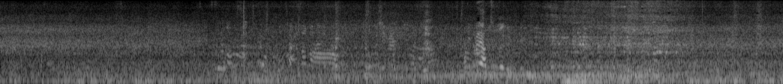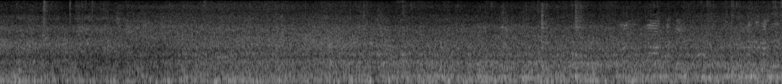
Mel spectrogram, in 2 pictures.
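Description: Steady low rumble of wind and surf by the sea, with a stronger gust a little after nine seconds. People talk between about four and nine seconds in.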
